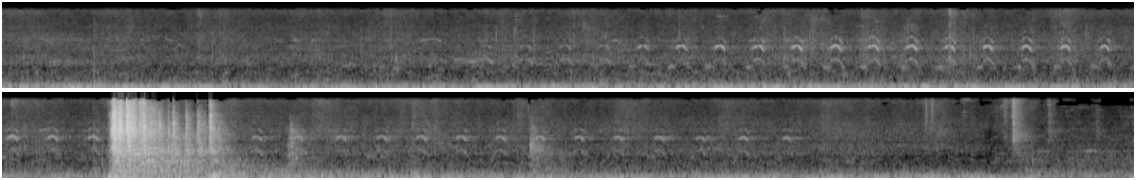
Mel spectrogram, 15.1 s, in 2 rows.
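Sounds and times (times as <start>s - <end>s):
low wind rumble: 0.0s - 15.0s.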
